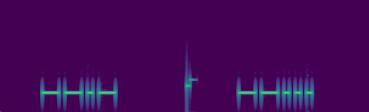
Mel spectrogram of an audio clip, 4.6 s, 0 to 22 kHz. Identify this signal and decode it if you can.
Morse code, heard as a keyed tone, about 17 wpm, 700 Hz. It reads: Q 7
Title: Single Letter-Number - Rapid-Fire 17wpm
